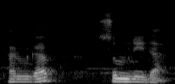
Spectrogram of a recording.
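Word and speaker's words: 반갑습니다: কথা, কিন্তু এটা হবে ফানগাপ সুমনিদা। তো সুমনিদা কেন হলো, এক্ষেত্রে বিউপ আছে, তো এখানে নিউন আছে। নিউনের আগে যদি বাচ্ছিম থাকে বিউপ, তাহলে সেটা ম হয়ে যাবে, ম উচ্চারণ হবে।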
